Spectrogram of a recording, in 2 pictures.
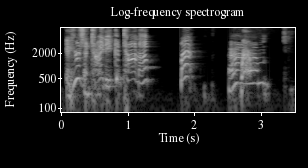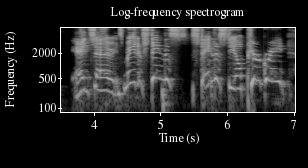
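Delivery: high, shifty dealer voice; shady shopkeeper voice. Acted. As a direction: sell the illegal goods with a wink. Shopkeeper sketch character.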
